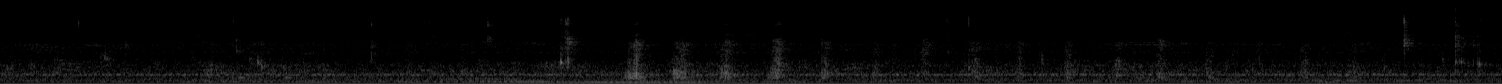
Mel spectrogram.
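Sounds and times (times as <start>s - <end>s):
faint steady hum: 0.0s - 15.0s
crisp wet crunches of chewing: 3.7s - 15.0s.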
